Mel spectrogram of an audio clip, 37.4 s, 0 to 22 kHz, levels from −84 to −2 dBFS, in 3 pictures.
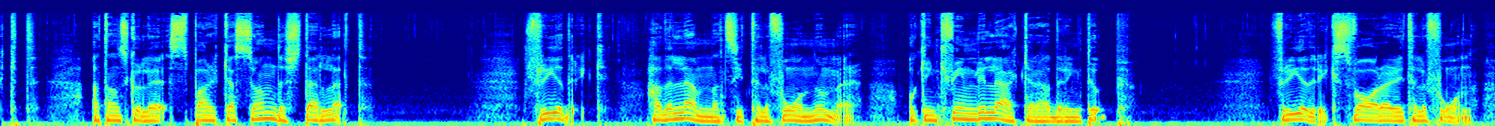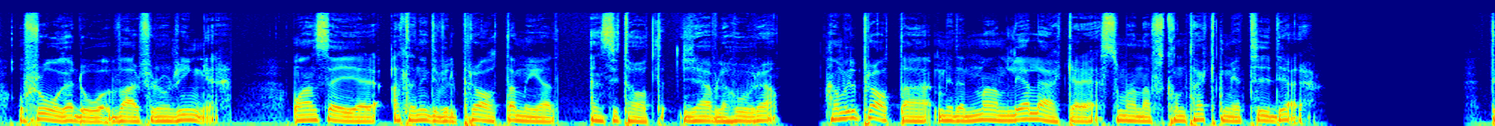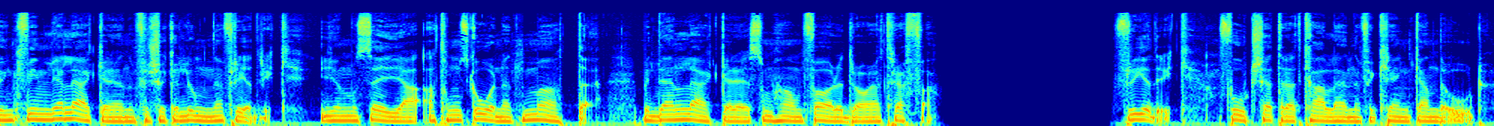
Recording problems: squashed, flat; heavily

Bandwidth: 15 kHz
